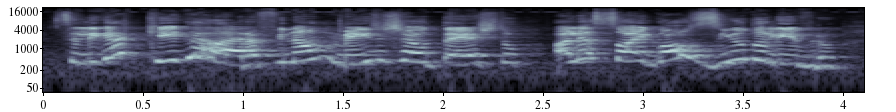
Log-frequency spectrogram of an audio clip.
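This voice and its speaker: A woman's voice: extremely high pitch, lively intonation, a little fast, pushed and bright, echoey room, faint music behind, heavily acted. An eager tech-loving girl. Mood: excited. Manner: eager, explains things to friends. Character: chatty tech-loving girl, cheerful and knowing.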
